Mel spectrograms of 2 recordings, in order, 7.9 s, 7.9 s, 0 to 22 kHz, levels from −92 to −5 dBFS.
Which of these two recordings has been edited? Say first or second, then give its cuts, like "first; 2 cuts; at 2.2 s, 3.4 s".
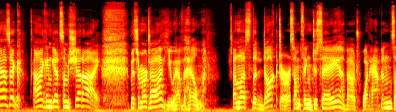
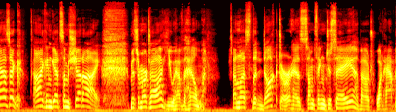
first; 1 cut; at 5.8 s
